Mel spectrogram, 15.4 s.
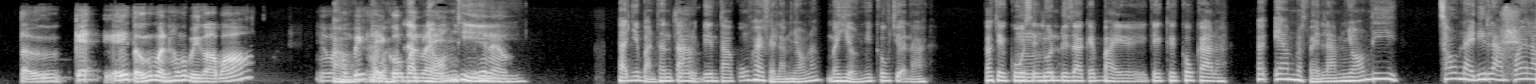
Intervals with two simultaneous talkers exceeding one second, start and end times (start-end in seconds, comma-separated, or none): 3.3-5.1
